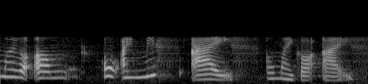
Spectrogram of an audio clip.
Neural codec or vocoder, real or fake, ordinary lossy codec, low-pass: codec, 16 kHz, 0.9 kbps, LongCat-Audio-Codec; fake; none; 3.6 kHz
